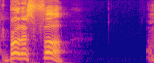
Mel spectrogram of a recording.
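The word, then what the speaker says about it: phở: It's pronounced pho, not pho. F-U, pho.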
